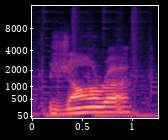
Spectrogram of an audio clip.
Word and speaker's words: genre: came from french and for some reason just decided to stick with the french pronunciation genre or genre you know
